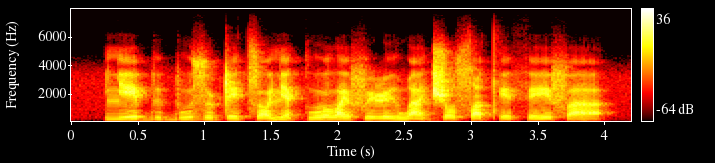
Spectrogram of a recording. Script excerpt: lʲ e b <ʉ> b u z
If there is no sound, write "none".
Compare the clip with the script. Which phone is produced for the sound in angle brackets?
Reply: ɨ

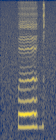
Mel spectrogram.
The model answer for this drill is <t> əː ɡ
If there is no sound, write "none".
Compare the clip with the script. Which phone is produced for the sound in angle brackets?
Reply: p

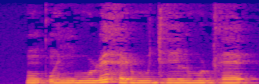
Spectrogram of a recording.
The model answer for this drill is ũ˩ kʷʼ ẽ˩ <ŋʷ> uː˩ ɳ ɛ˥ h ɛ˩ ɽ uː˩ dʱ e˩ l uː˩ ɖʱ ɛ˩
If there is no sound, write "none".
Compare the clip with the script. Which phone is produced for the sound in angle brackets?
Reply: ŋ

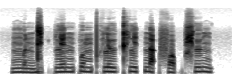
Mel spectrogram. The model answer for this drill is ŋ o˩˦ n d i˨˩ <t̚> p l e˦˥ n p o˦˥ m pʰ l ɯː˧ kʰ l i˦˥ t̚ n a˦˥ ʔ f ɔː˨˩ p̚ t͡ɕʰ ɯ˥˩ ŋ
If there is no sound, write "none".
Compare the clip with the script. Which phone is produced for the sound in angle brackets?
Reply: t̚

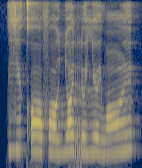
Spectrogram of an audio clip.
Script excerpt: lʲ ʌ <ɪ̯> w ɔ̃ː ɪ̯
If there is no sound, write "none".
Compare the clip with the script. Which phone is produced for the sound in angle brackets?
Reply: ɪ̯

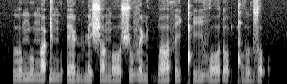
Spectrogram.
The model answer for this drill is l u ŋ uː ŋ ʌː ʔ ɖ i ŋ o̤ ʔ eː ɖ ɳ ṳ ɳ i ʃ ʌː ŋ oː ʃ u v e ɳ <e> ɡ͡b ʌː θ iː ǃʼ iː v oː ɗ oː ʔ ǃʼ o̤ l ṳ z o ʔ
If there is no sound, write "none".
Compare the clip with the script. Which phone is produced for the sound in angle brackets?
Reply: e̤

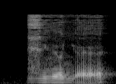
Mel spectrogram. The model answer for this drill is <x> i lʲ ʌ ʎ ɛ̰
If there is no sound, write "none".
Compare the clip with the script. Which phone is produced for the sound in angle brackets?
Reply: ɣ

